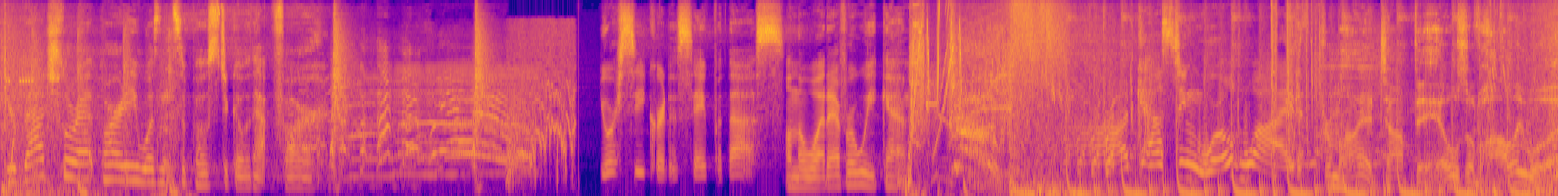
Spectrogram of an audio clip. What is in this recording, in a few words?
radio, radio imaging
